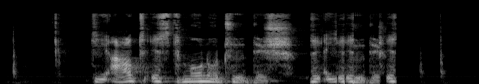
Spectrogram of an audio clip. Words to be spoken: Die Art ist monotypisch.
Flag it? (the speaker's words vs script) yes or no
yes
